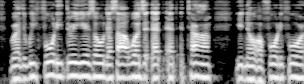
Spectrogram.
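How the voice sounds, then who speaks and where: The recording is very clean with a silent background as a man speaks at a medium pitch. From Eastern Shore of Maryland, US. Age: 50s. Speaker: DJ. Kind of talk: podcast interview.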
